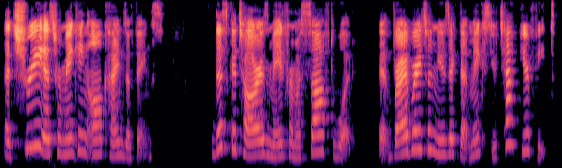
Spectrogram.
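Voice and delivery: bright storybook read-aloud; reading to children. Acted. Teacher reading a book to her class, bright and lively.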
